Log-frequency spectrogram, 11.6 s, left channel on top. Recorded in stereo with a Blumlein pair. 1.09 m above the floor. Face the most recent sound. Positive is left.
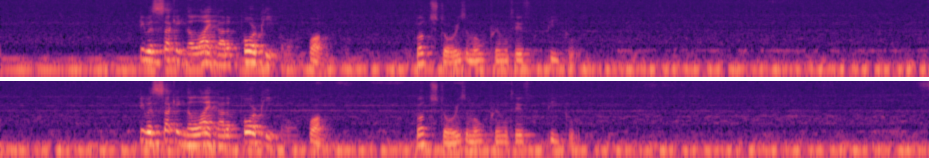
turn(degrees=0)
